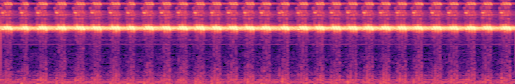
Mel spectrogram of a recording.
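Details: Cricket heard indoors at night, making a loud shrill sound: high, rapidly pulsed chirping that holds at one pitch and never pauses, faint low tapping in the background.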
